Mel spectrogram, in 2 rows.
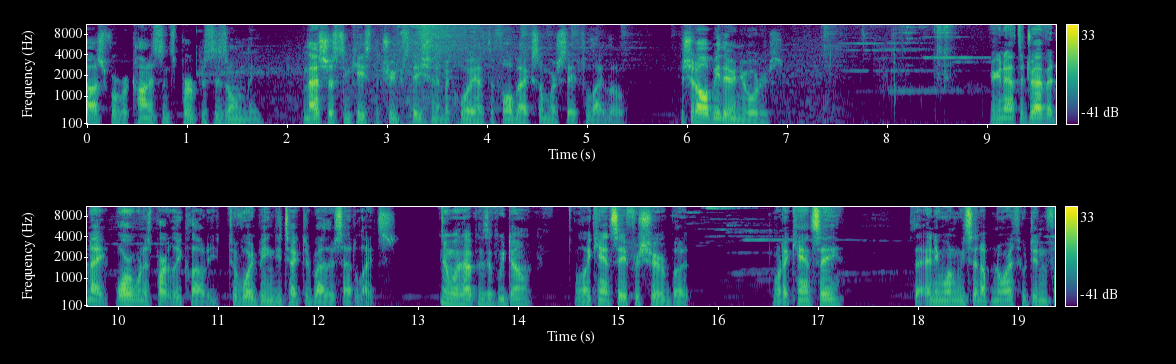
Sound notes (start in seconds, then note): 7.9 keys jingling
